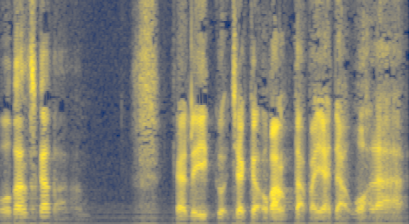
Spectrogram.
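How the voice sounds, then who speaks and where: A man with a Malaysian Malay accent preaching in a prayer hall, switching from quiet asides to loud rising exclamations. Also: mid-range voice, steady tone, normal speed. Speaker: religious teacher. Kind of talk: mosque sermon.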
